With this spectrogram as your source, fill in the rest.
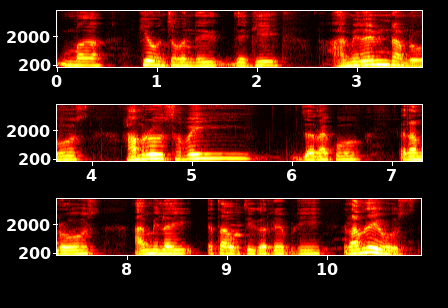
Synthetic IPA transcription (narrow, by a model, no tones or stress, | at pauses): ma | keɦunt͡sʰʌbʱʌnːed̪ekʰi | ɦamilajpʌniɾamroɦos | hamrosʌbʌj | d͡zʌnako | ramroɦos | ɦamilajet̪aut̪iɡʌrnepʌniramrʌjɦos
